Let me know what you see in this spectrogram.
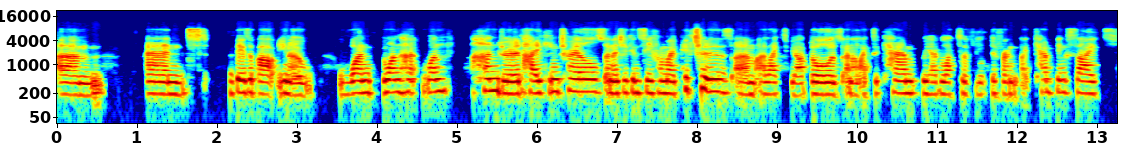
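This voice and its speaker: A woman with monotone, flat intonation and big swings in loudness. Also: medium pitch for a woman, moderate pace. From South Africa. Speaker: English teacher abroad. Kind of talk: interview. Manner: hesitant, many fillers.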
